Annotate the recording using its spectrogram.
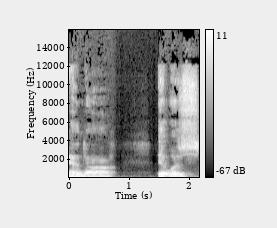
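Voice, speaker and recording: In a Southern US accent, a man speaks with a very deep, low pitch. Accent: Southern US (Georgia). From US South, southwest Georgia. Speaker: restaurateur and musician. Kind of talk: casual interview. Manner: halting, many fillers and repetitions.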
